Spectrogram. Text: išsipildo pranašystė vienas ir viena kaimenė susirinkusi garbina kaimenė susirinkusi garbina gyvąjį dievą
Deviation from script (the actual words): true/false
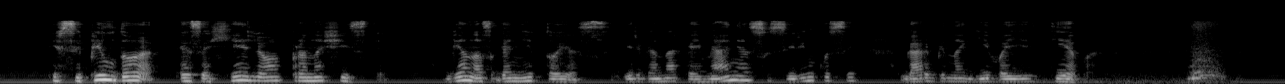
true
